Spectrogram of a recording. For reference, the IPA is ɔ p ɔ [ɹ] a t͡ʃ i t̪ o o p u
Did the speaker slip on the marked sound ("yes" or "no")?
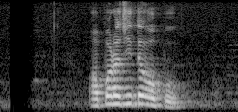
yes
